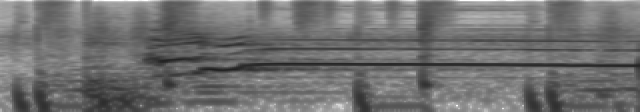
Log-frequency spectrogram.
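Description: A single long wolf howl swoops upward and then holds a steady, ringing note for several seconds, loud, with a few dull thumps beating underneath.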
